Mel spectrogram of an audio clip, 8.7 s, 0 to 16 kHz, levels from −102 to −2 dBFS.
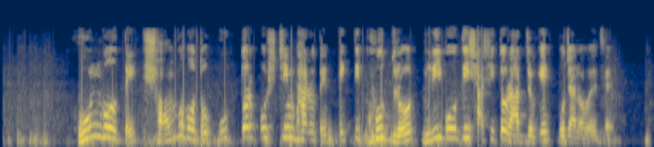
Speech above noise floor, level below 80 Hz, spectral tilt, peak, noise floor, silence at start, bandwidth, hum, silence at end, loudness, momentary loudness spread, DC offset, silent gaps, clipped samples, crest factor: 24 dB; -50 dBFS; -4.5 dB/octave; -2 dBFS; -42 dBFS; 0.25 s; 7.8 kHz; none; 0.05 s; -18 LUFS; 12 LU; under 0.1%; none; under 0.1%; 18 dB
